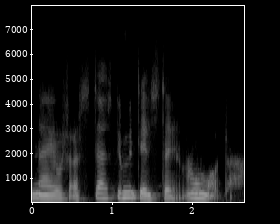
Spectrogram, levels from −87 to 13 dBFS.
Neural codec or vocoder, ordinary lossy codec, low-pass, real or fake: codec, 16 kHz, 2 kbps, X-Codec, HuBERT features, trained on general audio; none; none; fake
